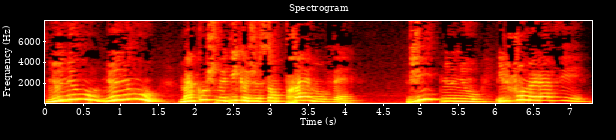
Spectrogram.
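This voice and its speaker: A woman voicing a curious, excitable little chick girl in a children's storybook, with a high, eager childlike voice. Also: slow pace, reverberant, heavily acted.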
